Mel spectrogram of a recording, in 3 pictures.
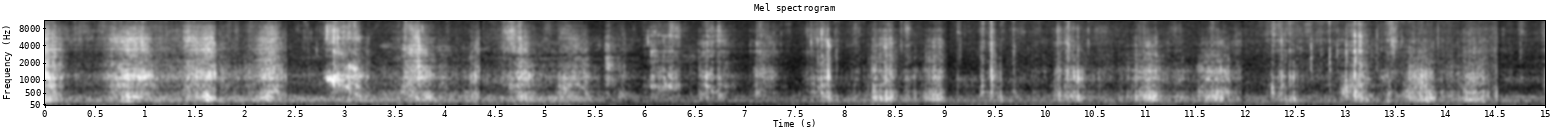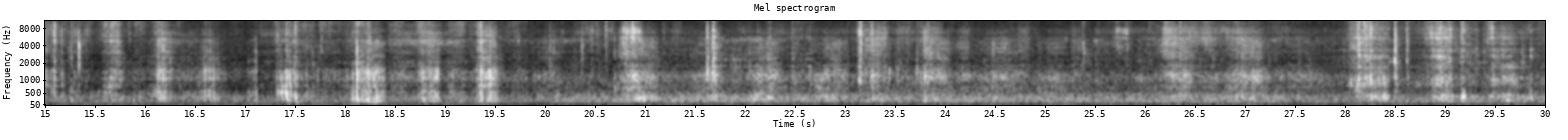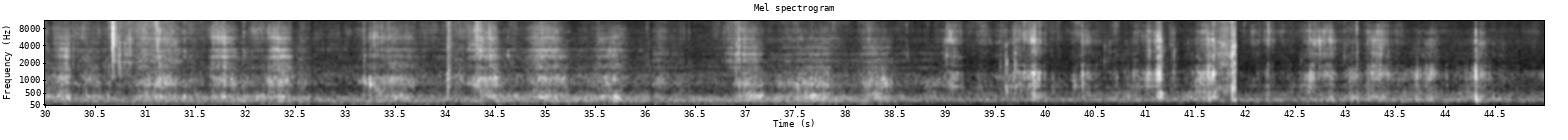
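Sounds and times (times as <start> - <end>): crunching and chewing: 0.0 - 44.9
low steady hum: 0.0 - 44.9.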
